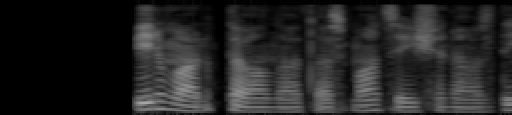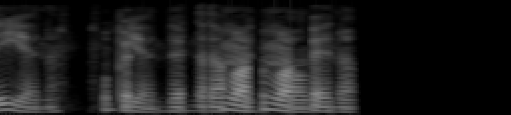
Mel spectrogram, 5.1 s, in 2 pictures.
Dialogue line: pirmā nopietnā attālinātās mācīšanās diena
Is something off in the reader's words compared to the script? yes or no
yes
